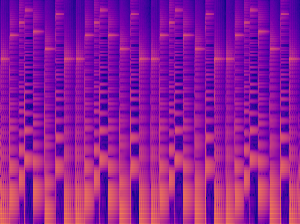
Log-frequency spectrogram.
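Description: Modular synthesizer playing a step-sequenced pattern of short, snappy notes at changing pitches, about six a second, each opening sharply and dying away quickly. The notes come from Oakley Journeyman filters swept by an Oakley voltage-controlled ADSR envelope generator in fast mode.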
